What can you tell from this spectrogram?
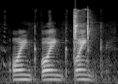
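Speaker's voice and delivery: low, short playful oinks; pig oinks. Pretend. Mother making pig noises for baby, low playful oinks.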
